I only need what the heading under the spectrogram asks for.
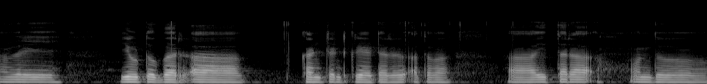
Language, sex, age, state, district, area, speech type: Kannada, male, 18-30, Karnataka, Tumkur, urban, spontaneous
